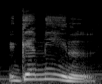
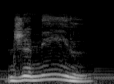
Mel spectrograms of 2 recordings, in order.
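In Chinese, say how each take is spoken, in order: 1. 第一个辅音是硬的g音。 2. 第一个辅音是软的j音。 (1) "到了埃及方言那里就变成了gamil" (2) "我们会说漂亮jamil"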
